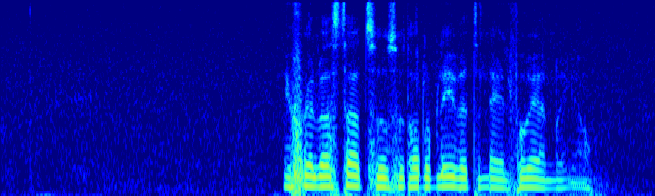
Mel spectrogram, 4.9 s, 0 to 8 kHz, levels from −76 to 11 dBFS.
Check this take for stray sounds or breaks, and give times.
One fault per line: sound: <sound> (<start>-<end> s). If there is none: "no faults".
no faults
